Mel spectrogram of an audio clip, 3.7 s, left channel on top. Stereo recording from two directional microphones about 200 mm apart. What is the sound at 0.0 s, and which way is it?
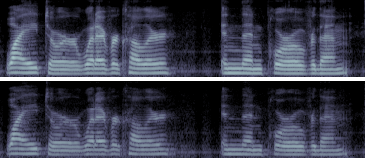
A woman's voice, 40° left (ahead or behind).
